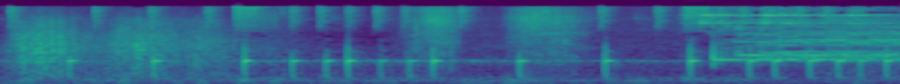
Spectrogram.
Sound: cloak rustling; whimsical music

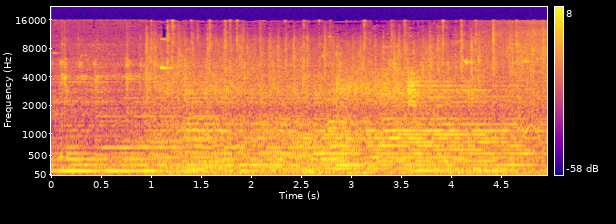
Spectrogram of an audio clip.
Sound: wood creaking

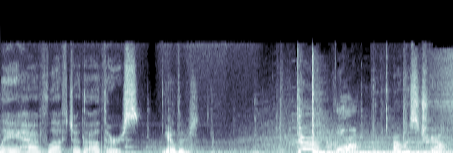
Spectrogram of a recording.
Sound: screams

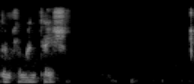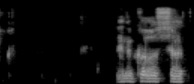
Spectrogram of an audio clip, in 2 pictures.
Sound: pause

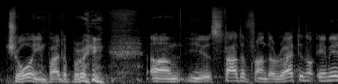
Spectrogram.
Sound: chuckling

